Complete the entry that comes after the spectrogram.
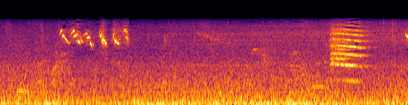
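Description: Aviary birds calling: a quick run of short, high, falling chirps about a second in, then one loud, harsh squawk near the end.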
